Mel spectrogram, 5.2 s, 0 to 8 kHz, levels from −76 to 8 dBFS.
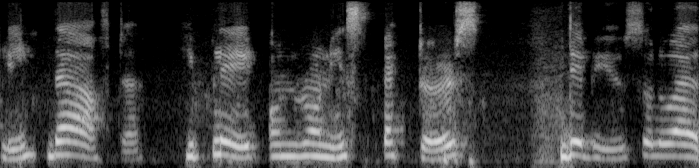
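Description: No technical faults can be heard anywhere in the speech. It comes through a working WebRTC call path whose codec leaves nothing above 8 kHz, a band limit that fits G.722 at 64 kbps.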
